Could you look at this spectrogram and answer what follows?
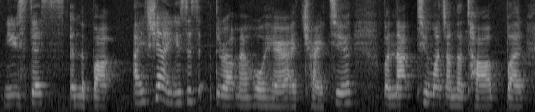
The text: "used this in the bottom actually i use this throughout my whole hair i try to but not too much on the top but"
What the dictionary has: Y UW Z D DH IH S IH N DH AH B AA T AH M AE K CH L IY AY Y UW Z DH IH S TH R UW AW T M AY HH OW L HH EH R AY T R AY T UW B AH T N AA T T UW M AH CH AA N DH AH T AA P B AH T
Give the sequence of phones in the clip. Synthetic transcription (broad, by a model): Y UW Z DH IH S IH N DH AH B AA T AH IH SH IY AY Y UW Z DH IH S TH R UW AW T M AY HH OW L HH EH R AY T R AY T UW B AH T N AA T T UW M AH CH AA N DH AH T AA P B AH T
